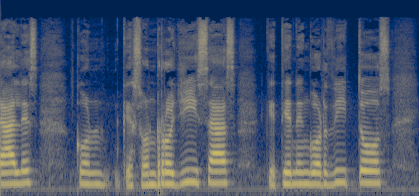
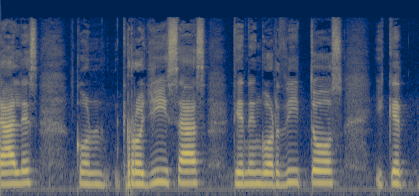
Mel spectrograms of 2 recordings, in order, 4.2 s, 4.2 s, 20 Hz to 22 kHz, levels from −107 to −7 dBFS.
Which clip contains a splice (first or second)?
second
